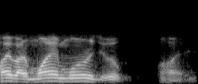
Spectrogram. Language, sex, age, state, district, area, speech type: Assamese, male, 30-45, Assam, Sonitpur, rural, conversation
